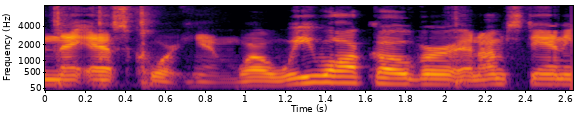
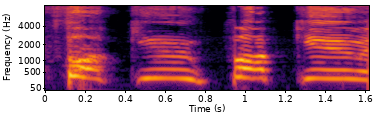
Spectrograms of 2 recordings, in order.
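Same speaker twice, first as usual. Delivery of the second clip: high angry yell of fuck you; shouted insult; 10 semitones higher, slower than usual. Retold or imitated. Rival driver yelling across the pits at them. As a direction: hurl it at him like a heckler. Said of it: "And then he's like".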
